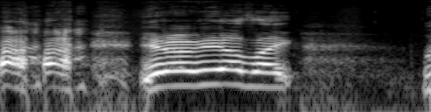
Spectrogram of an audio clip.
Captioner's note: laughing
